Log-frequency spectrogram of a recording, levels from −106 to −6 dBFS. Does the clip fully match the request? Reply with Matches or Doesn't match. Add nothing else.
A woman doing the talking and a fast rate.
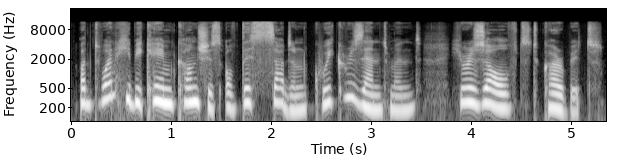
Doesn't match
